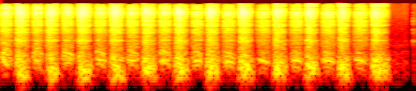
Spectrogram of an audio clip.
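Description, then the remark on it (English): Rapid, forceful breath-of-fire breathing, sharp fast breaths forced in and out through the nasal passage, about five sharp huffs per second in a steady pumping rhythm, loud and alone, stopping abruptly near the end. “And you're just breathing really sharp, crisp, fast breaths in and out.”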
